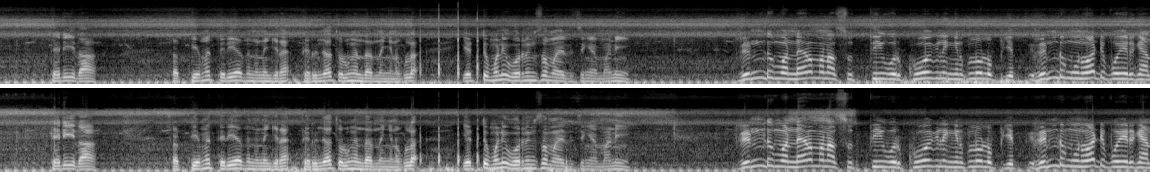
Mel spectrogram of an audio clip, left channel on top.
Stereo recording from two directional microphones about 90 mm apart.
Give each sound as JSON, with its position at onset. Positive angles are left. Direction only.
{"t": 0.7, "sound": "speech", "side_deg": -40}
{"t": 1.7, "sound": "speech", "side_deg": -30}
{"t": 2.6, "sound": "speech", "side_deg": -45}
{"t": 7.3, "sound": "speech", "side_deg": 15}
{"t": 9.1, "sound": "speech", "side_deg": 25}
